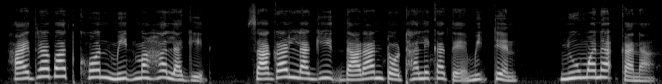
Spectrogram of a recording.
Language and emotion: Santali, neutral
